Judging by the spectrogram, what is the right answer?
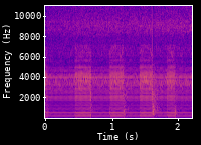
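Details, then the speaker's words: Restored and modded 1960 Airline Model 8503 tube amplifier: a constant low buzzing hum with a hard edge and small swells, quieter when the chassis is touched. Mains hum; owner suspects improper chassis grounding, not confirmed. "all right now one thing I'm noticing is there's a lot of noise on this and I touch the chassis"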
